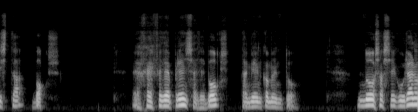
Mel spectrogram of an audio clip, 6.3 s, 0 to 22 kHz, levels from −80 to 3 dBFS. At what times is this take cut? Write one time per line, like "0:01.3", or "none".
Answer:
0:01.9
